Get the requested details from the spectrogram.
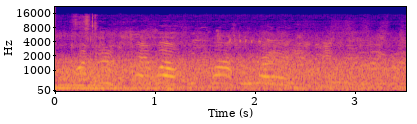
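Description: Young men shout to each other across an open outdoor pitch, some way off.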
